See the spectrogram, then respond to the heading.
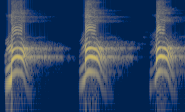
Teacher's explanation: Yang kedua, hurufnya ini pengucapannya hampir sama, bibir juga sama full, pengucapannya bulat, tidak boleh ada desis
